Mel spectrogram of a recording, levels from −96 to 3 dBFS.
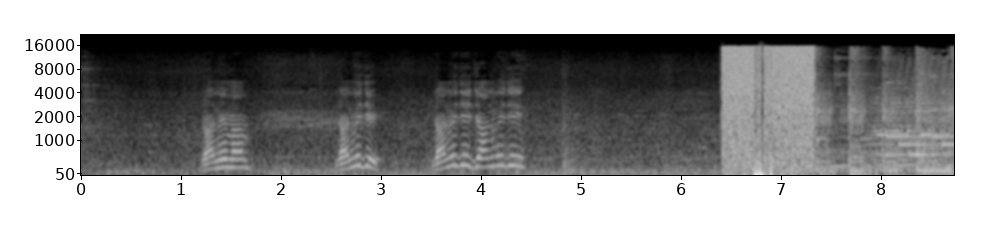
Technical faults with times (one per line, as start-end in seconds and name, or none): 6.39-7.31 samples built from the wrong bytes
